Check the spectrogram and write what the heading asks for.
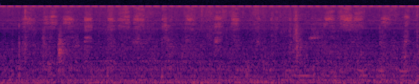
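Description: Faint scratching of writing on a board, in short irregular strokes over quiet room tone.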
